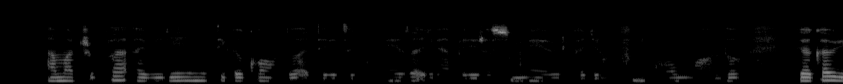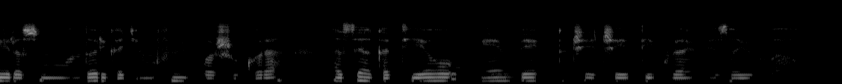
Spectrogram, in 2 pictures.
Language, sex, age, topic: Kinyarwanda, female, 18-24, health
